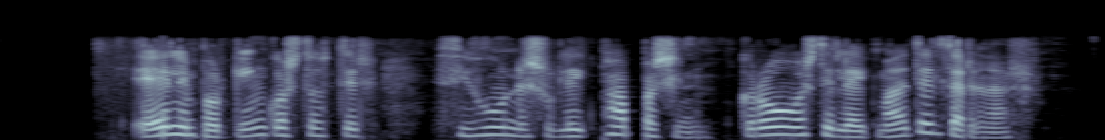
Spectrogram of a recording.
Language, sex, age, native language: Icelandic, female, 40-49, Icelandic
